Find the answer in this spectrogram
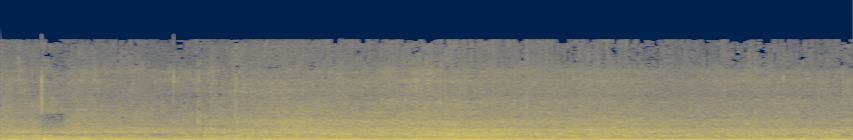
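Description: Steady outdoor rush of wind buffeting the microphone, with small waves washing onto the sand.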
